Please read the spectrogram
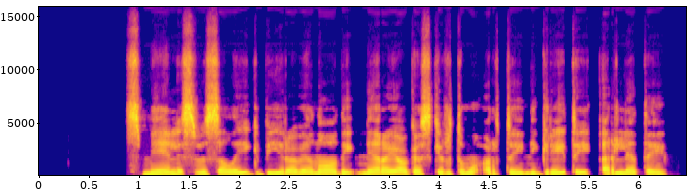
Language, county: Lithuanian, Vilnius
